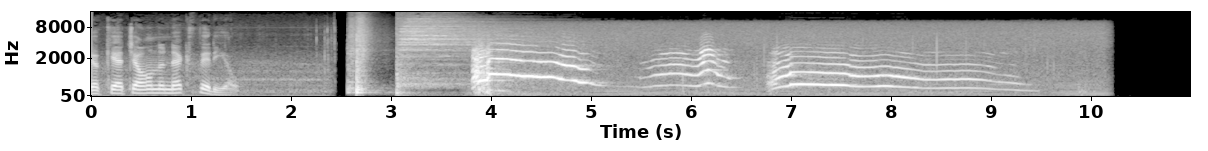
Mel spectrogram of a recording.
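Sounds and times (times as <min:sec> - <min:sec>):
cat meowing: 0:03.8 - 0:09.5.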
